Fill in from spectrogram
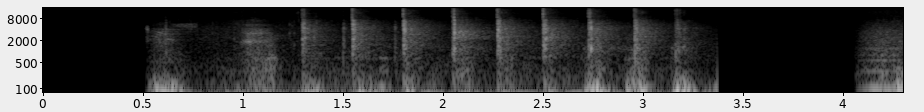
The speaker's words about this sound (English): Stop tapping that!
